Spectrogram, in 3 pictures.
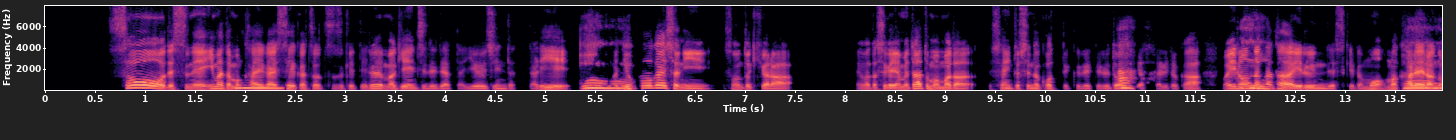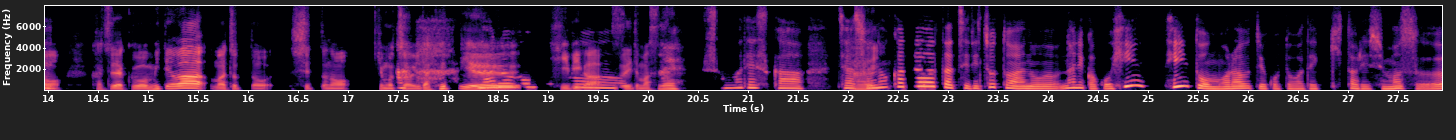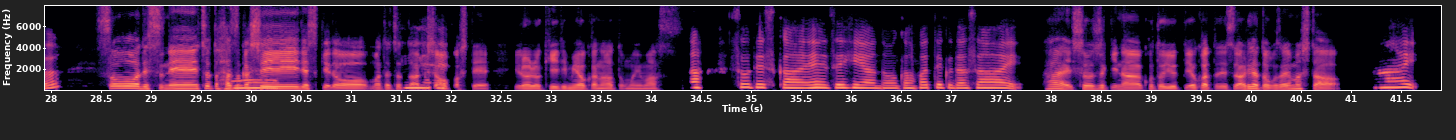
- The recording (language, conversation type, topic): Japanese, advice, 自分を責めてしまい前に進めないとき、どうすればよいですか？
- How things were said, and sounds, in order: none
